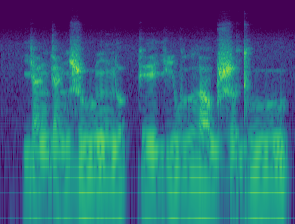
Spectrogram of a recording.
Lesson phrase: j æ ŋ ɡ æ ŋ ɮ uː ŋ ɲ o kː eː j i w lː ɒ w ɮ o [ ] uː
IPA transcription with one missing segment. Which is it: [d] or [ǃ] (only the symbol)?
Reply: d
